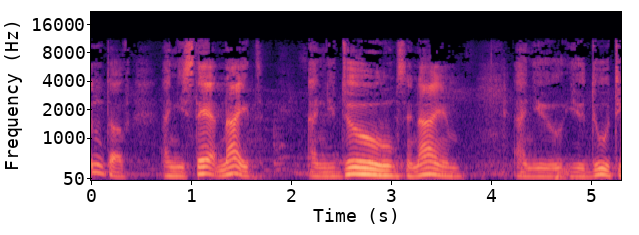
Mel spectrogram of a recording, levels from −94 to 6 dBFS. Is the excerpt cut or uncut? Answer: cut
